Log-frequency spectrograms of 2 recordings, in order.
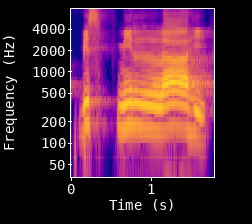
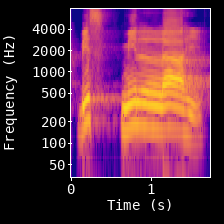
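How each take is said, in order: The two takes are said the same way.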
